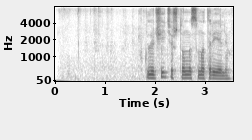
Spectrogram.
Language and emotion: Russian, neutral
